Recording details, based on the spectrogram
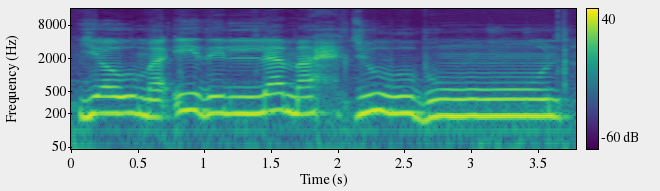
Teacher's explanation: یومئذ لمحجوبون. یہ نون تنوین کے بعد جو ہے لام آ گیا ہے، پھر یہاں پہ ادغام بلا غنہ ہوگا. یہاں پہ کیا چیز ہٹ جائے گی، نون تنوین کی آواز ختم ہو جائے گی.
